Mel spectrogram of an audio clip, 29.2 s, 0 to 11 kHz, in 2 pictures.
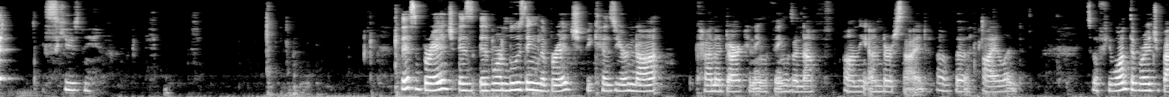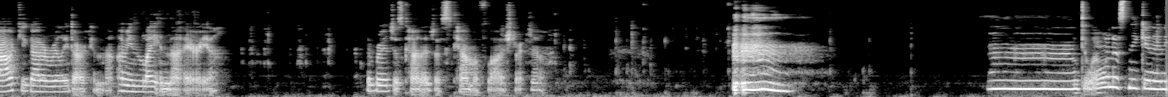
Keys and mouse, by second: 3.8 right click.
